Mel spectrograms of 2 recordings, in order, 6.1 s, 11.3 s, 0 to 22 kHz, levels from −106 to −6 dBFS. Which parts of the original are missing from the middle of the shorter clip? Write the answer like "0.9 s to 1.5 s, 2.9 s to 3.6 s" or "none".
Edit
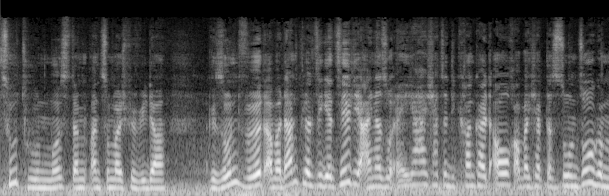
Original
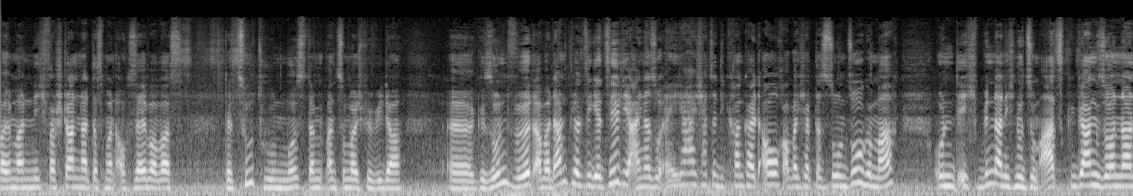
4.4 s to 4.8 s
